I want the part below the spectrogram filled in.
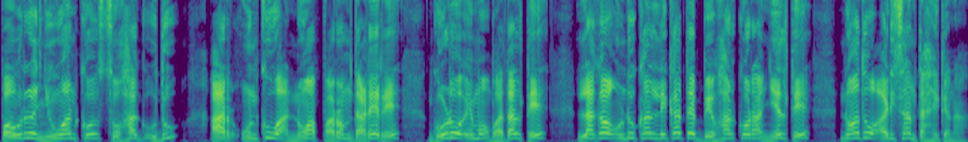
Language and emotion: Santali, angry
